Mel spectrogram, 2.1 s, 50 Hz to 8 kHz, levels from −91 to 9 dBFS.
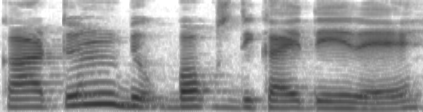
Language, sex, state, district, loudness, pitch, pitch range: Hindi, female, Arunachal Pradesh, Lower Dibang Valley, -16 LUFS, 200 Hz, 180-205 Hz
